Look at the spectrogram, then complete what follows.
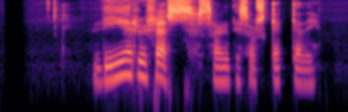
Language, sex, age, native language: Icelandic, female, 30-39, Icelandic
